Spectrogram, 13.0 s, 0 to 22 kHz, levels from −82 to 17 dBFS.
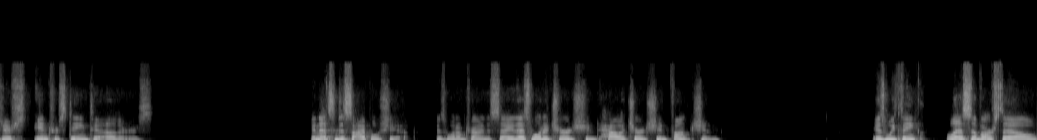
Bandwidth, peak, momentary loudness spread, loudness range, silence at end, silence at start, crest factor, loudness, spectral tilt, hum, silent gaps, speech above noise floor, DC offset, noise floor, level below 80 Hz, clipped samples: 12.5 kHz; -4 dBFS; 13 LU; 6 LU; 0 s; 0 s; 18 dB; -20 LUFS; -6 dB/octave; none; none; over 71 dB; under 0.1%; under -90 dBFS; -60 dBFS; under 0.1%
